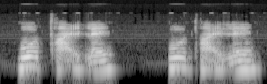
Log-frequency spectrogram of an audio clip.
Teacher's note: Its original tone is photo, but after bu there is a photon character. This bu reading like second tone.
